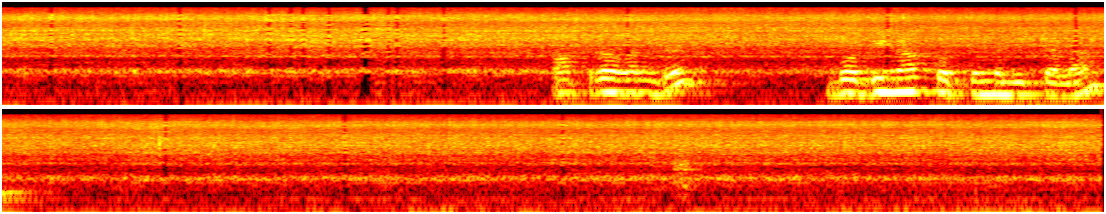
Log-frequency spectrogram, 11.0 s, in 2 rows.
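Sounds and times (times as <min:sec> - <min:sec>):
leaves sizzling in hot oil: 0:00.0 - 0:11.0.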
